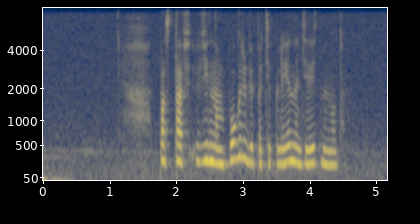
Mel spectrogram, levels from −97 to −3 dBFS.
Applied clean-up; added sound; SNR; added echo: none; none; none; none.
